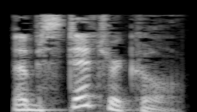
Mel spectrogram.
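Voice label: "obstetrical", British English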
